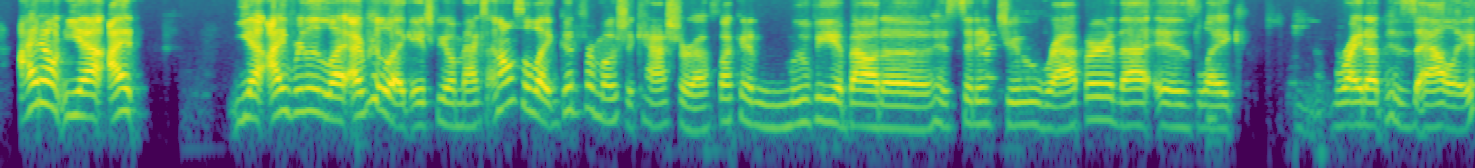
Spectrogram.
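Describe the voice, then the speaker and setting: With an American accent and lively intonation, a woman speaks at a moderate pace and fairly low pitch in a normal speaking voice. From Portland, Oregon. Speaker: comedian. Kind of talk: casual chat.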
